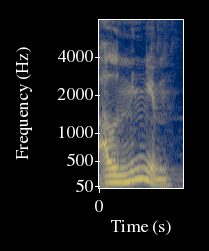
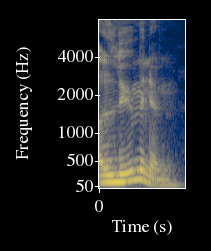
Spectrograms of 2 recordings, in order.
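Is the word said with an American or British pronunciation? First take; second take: British; American. First: The word is said with a British pronunciation. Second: The word is said with an American pronunciation. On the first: The speaker calls it right. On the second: The speaker calls it wrong.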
